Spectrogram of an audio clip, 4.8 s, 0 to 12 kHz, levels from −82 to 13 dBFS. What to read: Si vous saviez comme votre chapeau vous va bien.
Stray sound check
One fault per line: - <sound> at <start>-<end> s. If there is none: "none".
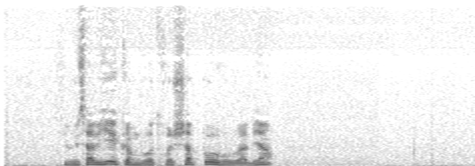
none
